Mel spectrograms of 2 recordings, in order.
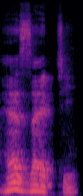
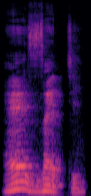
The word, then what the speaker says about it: reset: Todo mundo fala resete. Resete que é o que é resetar, reiniciar. Reset. Então, só que a pronúncia correta é resete.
